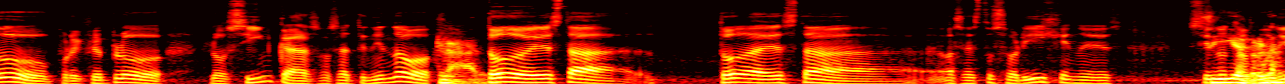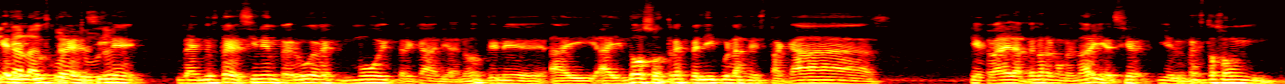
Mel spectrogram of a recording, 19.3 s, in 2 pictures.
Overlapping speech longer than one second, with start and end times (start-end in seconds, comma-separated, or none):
9.0-10.6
